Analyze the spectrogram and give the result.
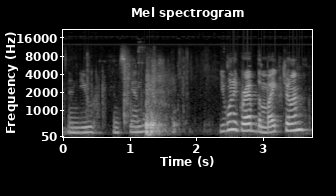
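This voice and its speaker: A woman presiding at a city board meeting, giving gentle, halting ceremonial remarks in a council chamber. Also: fairly high pitch, background noise.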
